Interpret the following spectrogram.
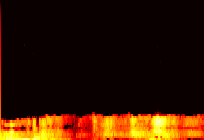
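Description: A man's speaking voice that trails off about half a second in, followed by a pause with a few faint, brief sounds.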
